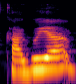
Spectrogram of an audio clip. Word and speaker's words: Kaguya: like the right name the right way to pronounce it is kaguya but uh oh you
